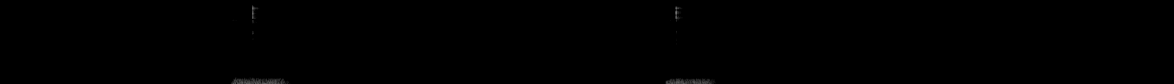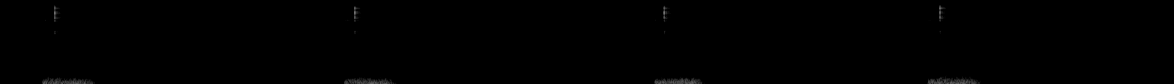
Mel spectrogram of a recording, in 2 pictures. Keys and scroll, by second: 22.9 ctrl+z.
